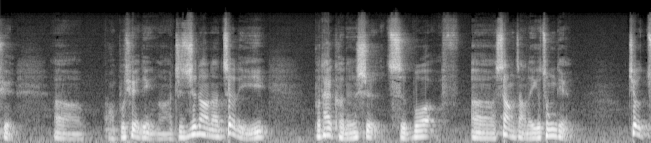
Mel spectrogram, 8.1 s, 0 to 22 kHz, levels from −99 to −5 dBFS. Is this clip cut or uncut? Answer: cut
